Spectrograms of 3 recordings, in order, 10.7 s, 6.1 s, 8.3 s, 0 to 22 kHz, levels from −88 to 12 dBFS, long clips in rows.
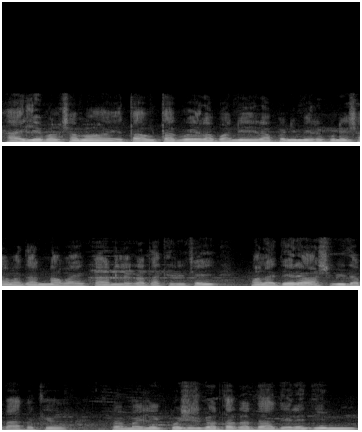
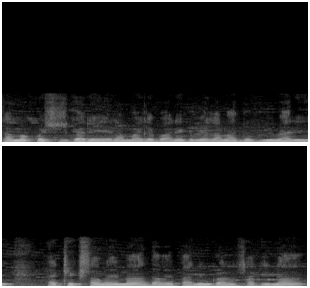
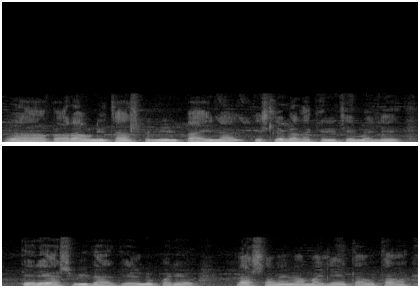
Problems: continuous background conversations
